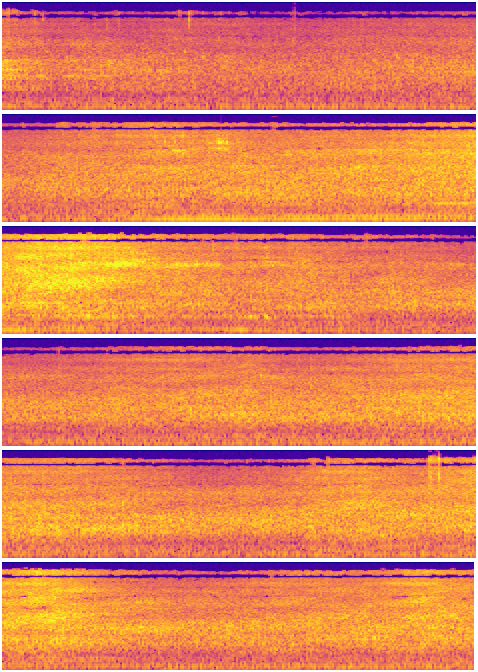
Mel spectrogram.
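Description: Road traffic on a city street: a steady wash of passing cars, with one louder vehicle going by from about six to twelve seconds in, loudest around ten seconds.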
